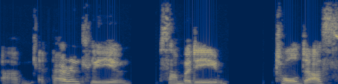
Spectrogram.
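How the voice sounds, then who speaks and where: Heard in a dry, close sound with no echo, a woman speaks at a medium pitch with fairly even intonation and vocal fry. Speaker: podcast host. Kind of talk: interview conversation. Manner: hesitant, many filler words.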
